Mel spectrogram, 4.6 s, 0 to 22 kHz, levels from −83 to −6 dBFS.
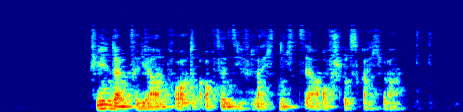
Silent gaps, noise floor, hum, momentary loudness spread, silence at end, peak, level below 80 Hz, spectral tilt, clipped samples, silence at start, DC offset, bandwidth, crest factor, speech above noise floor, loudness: none; -85 dBFS; none; 14 LU; 0.65 s; -2 dBFS; -66 dBFS; -7.5 dB/octave; under 0.1%; 0.9 s; under 0.1%; 9 kHz; 22 dB; 62 dB; -23 LUFS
